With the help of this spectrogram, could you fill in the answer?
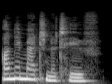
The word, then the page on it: unimaginative: British English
